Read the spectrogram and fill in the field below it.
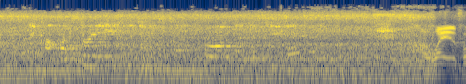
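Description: A steady low rumble and hum of a train idling at a platform at Exeter St David's station on a busy evening, continuous throughout with a short whooshing burst near the end.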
